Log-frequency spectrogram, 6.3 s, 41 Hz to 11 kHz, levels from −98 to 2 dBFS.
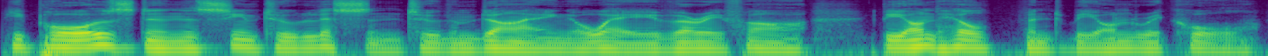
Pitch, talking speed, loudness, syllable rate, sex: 90 Hz, 150 wpm, -19 LUFS, 4.2 syllables/s, male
